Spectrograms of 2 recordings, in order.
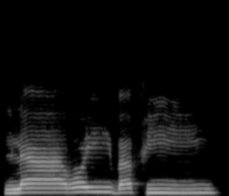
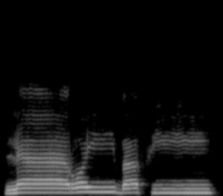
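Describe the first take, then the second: Both takes have the same delivery.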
